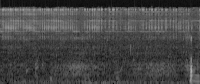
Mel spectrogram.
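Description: Faint steady rush of fast-flowing river water around a small boat.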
